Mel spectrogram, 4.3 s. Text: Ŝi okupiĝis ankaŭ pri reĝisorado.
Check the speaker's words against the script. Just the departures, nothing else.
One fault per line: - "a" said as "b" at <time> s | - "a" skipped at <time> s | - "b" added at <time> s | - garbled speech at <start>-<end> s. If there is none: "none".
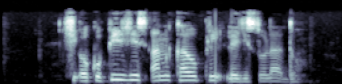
none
